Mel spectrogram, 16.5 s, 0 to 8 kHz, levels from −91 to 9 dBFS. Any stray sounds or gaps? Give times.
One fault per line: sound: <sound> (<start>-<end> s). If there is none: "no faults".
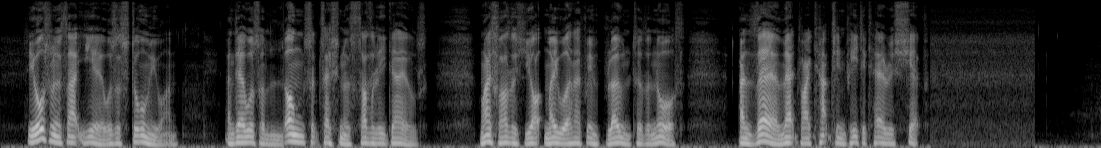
no faults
